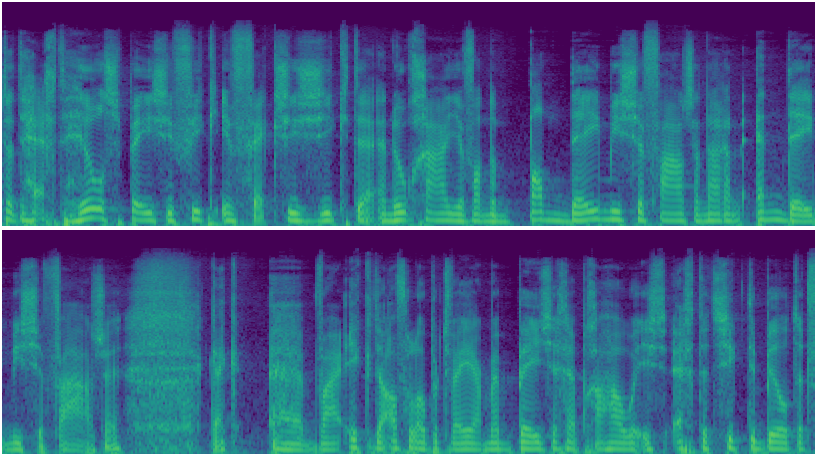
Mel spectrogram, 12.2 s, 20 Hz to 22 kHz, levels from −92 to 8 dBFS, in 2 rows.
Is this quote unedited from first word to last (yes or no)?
yes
